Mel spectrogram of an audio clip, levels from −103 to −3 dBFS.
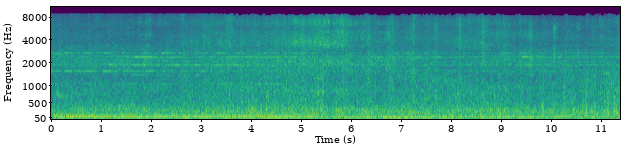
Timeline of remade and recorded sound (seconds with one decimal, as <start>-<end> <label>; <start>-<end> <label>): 0.0-5.0 recorded; 5.0-7.0 remade; 7.0-11.4 recorded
